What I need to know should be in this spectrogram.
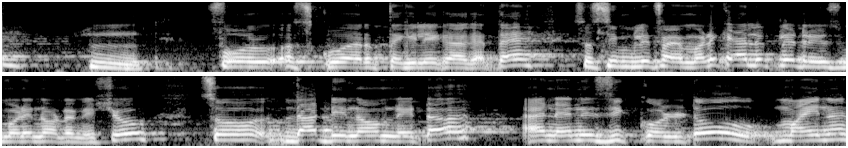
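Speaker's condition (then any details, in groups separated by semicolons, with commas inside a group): No condition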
